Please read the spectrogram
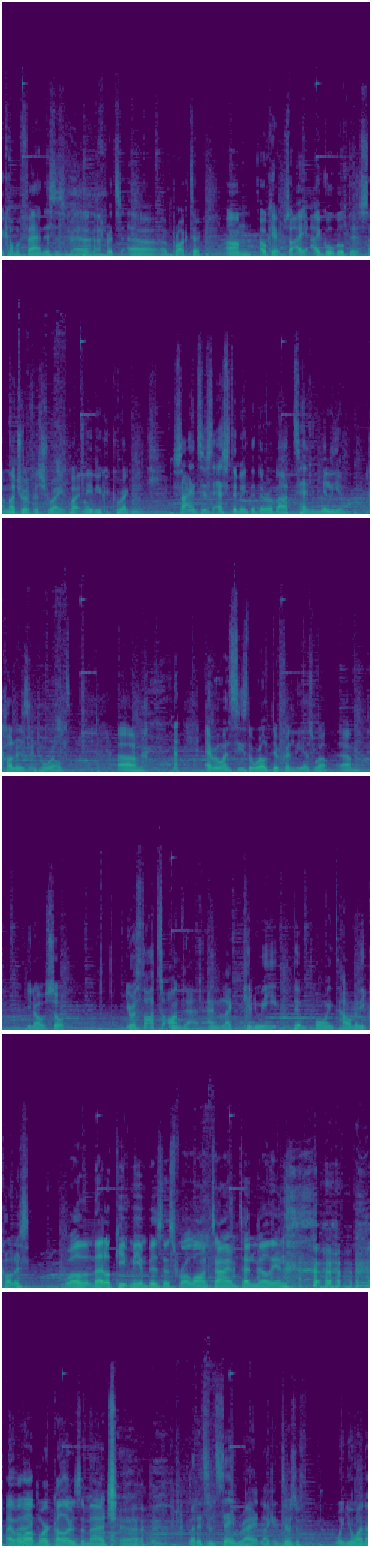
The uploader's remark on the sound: Live from SIBF 2023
